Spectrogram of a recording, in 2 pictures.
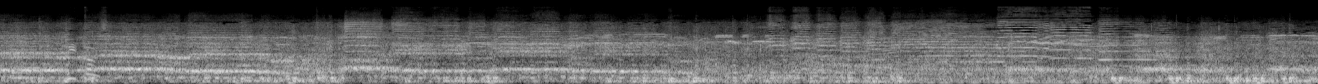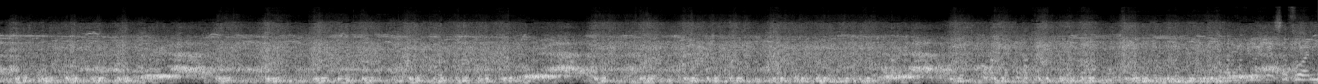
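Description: Wydad Casablanca supporters pack Ibn Batouta stadium in Tangier before a match against Ittihad Tanger, a dense, loud crowd roar with chanting and surging cheers running continuously throughout.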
